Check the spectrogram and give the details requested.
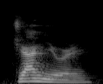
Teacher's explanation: Number one, January. Okay, and here we have ja, so it's strength at the beginning, January. This is long, this is where the stress is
